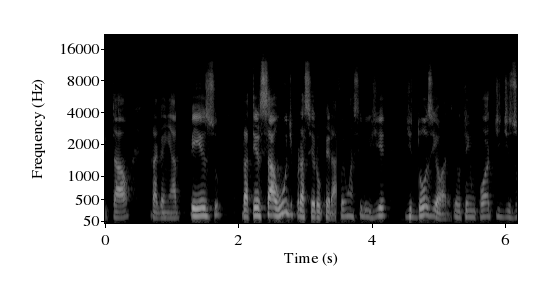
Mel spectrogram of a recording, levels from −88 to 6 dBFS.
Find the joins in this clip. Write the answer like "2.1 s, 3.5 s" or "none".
3.6 s, 5.3 s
